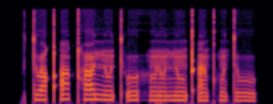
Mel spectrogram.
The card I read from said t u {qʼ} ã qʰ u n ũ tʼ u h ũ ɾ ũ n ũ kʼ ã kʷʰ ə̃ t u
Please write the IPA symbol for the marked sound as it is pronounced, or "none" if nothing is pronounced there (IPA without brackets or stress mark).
qʼ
